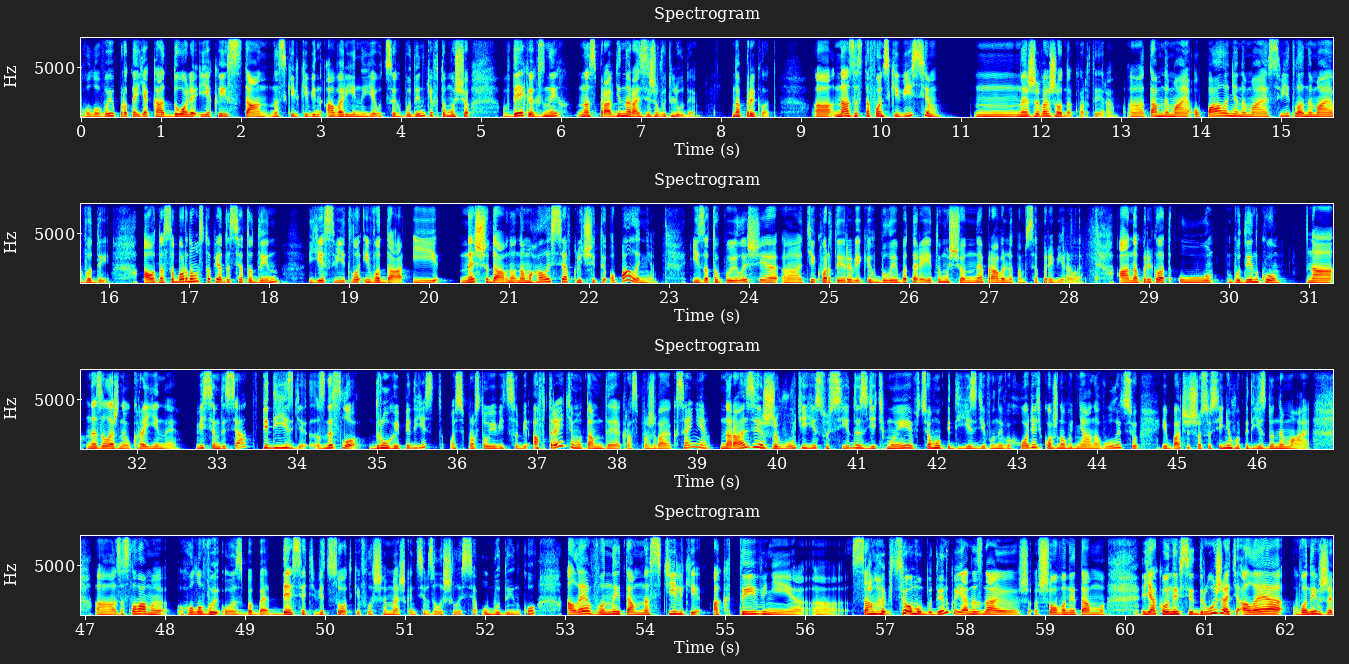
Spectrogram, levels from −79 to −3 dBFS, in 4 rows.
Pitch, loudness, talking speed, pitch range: 195 Hz, -16 LUFS, 140 wpm, 180-220 Hz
